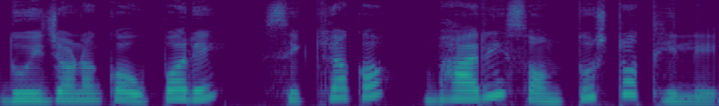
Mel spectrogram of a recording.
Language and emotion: Odia, neutral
